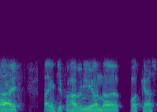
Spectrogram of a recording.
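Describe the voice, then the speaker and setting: Speaking at a moderate pace, a man with a slight Scottish accent uses a medium pitch. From Scotland. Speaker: football writer. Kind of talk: podcast interview.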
